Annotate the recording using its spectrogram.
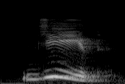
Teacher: перший звук дь м'який приголосний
